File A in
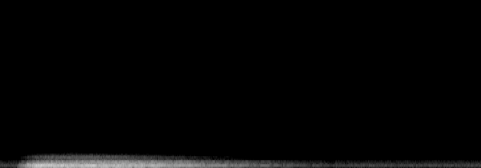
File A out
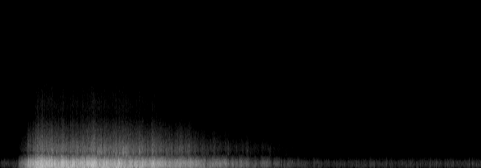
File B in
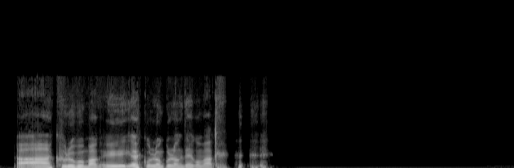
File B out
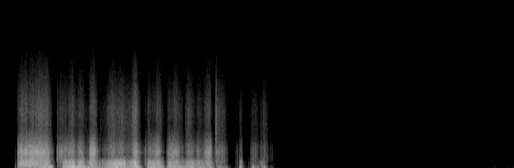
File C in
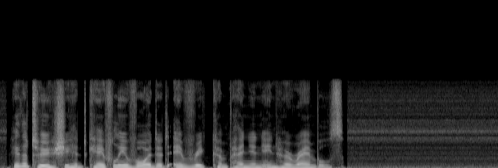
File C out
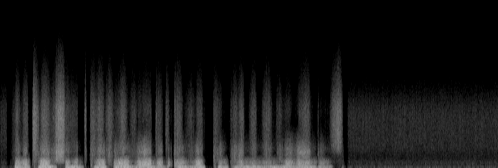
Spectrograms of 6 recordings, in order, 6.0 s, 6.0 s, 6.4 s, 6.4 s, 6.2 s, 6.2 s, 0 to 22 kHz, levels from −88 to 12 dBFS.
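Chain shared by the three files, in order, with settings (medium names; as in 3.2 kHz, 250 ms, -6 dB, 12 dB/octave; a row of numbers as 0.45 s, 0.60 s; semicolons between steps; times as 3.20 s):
noise-vocoded speech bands 4; dynamic bell 2.1 kHz, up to +5 dB, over -42 dBFS, Q 7.6; trim -5 dB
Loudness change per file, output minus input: -5.0 LU, -4.5 LU, -5.0 LU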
